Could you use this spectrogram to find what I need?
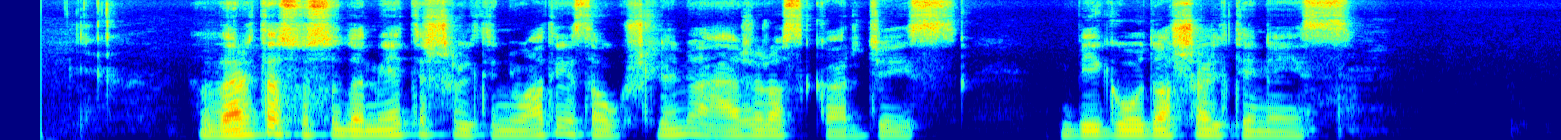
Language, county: Lithuanian, Kaunas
